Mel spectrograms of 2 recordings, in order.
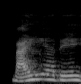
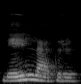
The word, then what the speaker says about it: Maillard: 마이야르는 아미노산과 당질을 함께 가열을 하면 갈색으로 변하는 것을 발견하였는데 마이야르의 영어 발음인 메일라드를 따서 메일라드 반응이라고 부르게 되었습니다.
